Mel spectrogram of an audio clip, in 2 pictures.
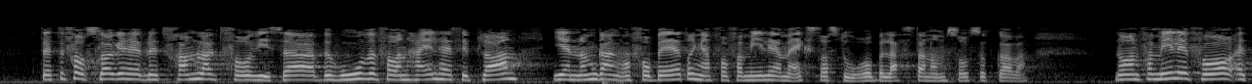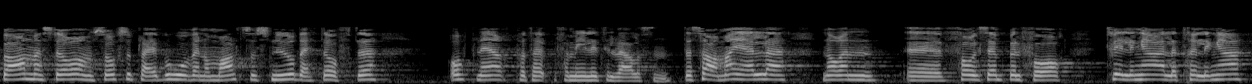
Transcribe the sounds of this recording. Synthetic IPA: d̪̥ɛt̪ːəfɔʁslɑːɡəhɛblɪt̪fʁɑmlɑkt̪fɔʁɔʋiːsɑbəɦuːʋəfɔʁɛnɦæɪlheːt̪ʰlɪpʰlɑːn | jɛnːɔmɡɑŋːɔfɔʁbeːd̪ʁɪŋɑʁfɔʁfɑmiːlɪəmɛɛkst̪ʁɑst̪uːʁəɔbəlɑst̪ɑnəɔmsɔʁɡsɔpɡɑːʋə | nɔʁɛnfɑmiːlɪəfoːʁɛt̪̚bɑʁnmɛst̪œʁːəɔmsɔɾɡsɔpʰlæɪəbəhuːʋɛnːɔʁmɑːlt̪sɔsnʉːʁd̪ɛt̪ːəɔft̪ə | ʔɔpːneːʁpʰɔfɑmiːljət̪ʰɪlʋæːʁəlsn̩d̪̥ɛsɑːməjɛlːənɔʁɛn | fɔɾɛksɛmpəlfoːʁ | t̪ʰʋɪlːɪŋəɛlːət̪ʰʁɪlːɪŋə

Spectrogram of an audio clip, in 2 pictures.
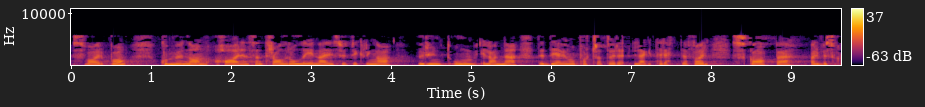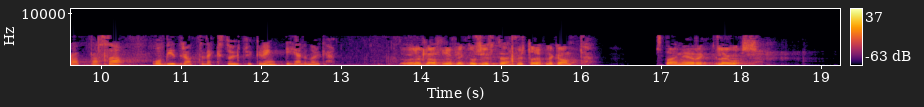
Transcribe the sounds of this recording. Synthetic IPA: sʋɑːɾpʰɔkʰʊmʉːnənhɑɾɛnsɛnt̪ʰɾɑːlɾɔlːəɪnæːɾɪŋsʉːt̪ʋɪklɪŋɑ | ɾʉnt̪ʰʊmɪ̰lɑnːəd̪̥ɛæɖɛʋɪmɔfɔʈʂɛt̪ːəlɛɡət̪ʰɪlɾɛt̪ːəfɔɾskɑːpəɑɾbəɪskʰɽɑːɡpʰɽɑsɑʔɔbiːd̪ɾɑːt̪ʰɪlʋɛkst̪ɔʉːt̪ʰʋɪklɪŋɪɦeːlənɔɾɡə | d̪̥oːæɖɛklɑːɾt̪ɾɛpʰlɪk̚t̪ɔʃɪft̪əfʉst̪əɾɛplɪkɑnt̪ | st̪ɑ̰ɪneːɾɪkleo̰ːs

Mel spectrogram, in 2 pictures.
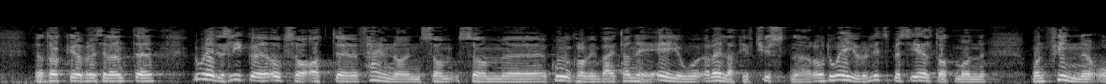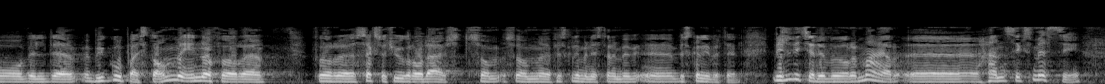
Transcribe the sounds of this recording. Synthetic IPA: jɑːt̪ʰɑkːpʰɾɛsɪd̪ɛnt̪ | nuːɛɖɛsliːkɔɡsɔʔɑt̪fɑʉnɑnsɔmsɔmkʰʊŋɡəkʰɾɑʋɪnʋæɪt̪ɑneːʔɛɾjʊɾɛlɑt̪ʰiːft̪çʏst̪næːɾɔd̪oːɛɾjʊd̪ɛlɪt̪ːspɛsɪɛlt̪ɑt̪mɑn | mɑnfɪnːəɾʔɔʋɪld̪ɛbʏɡːəɔpʰːæɪst̪ɑmːəɪnːɑfɔɾ | fɔɾsɛksɔçʉːəɡɾɑːd̪əɑʉst̪sɔmsɔmfɪskəɾiːmɪnɪst̪əɾənbəskɾiːʋəɾt̪ʰɪl | ʋɪlːɪçːəd̪ɛʋɑːɾəmæɪɾ | hɛnsɪkt̪smɛsːɪ

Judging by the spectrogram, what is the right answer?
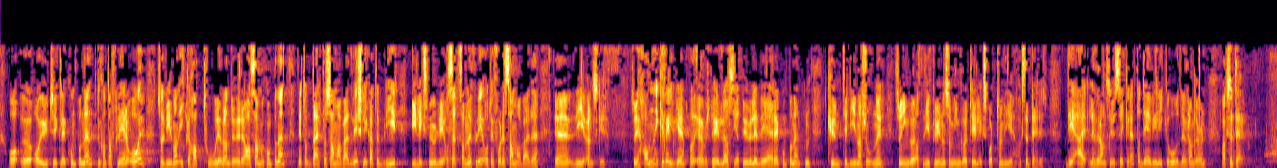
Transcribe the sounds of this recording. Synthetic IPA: ɔɔʉːt̪ʰʋɪkləkʰʊmpʊnɛnt̪ɛnkɑnt̪ʰɑːfleːɾəoːɾsɔʋɪlmɑnɪkːəɦɑːt̪ʰuːlɛʋəɾɑnd̪øːɾəɾɑʋsɑmːəkʊmpʊnɛnt̪nɛt̪ːɔp̚d̪æɾfɔɾsɑmːɑɾbæɪd̪əɾʋɪʂɭiːkɑt̪̚d̪ɛblɪɾb̥ɪlɪkst̪mʉːlɪɔsɛt̪ːə̥sɑmːənɛt̪flyːɔɑt̪ʋɪfoːɖɛsɑmːɑɾbæɪd̪ə | ʋɪœnskəɾ | sɔʋɪkʰɑnɪkːəʋɛlɡəpʰɔd̪ɛøːʋəʂʈəhʏlːəɔsiːɑt̪ʋɪʋɪʋɪlːɛʋeːɾəkʊmpʊnɛnt̪n̩kʰʉnːt̪ʰɪld̪ɪnɑʂuːnəɾ | sɔmɪnɡoːɾɑlsɔd̪ɪflyːənəsɔmɪnɡoːʈʰɪlɛkspɔʈːsɔmʋɪɑ̰ksəp̚t̪ʰeːɾəɾ | d̪ɛʔæɾlɛʋəɾɑŋsəʉːsɪkːəɾheːt̪ɔd̪ɛʋɪlɪkːəhuːʋəd̪lɛʋəɾɑnd̪øːəɳɑksɛp̚t̪ʰeːɾə̰

